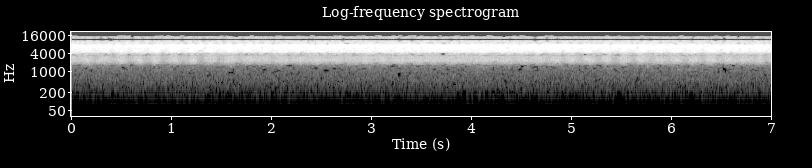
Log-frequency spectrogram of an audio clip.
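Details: A wall of shrill cicada buzzing from forest trees, continuous and even, with a slightly stronger, quickly pulsing lower band beneath the bright drone.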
